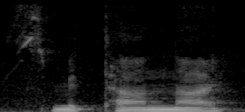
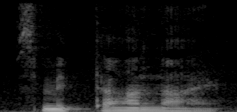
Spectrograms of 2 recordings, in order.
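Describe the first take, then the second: No difference in how they are said.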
